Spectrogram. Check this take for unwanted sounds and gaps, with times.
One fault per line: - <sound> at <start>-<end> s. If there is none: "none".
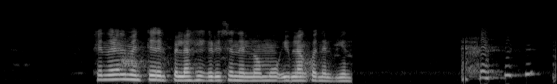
- laugh at 4.6-5.4 s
